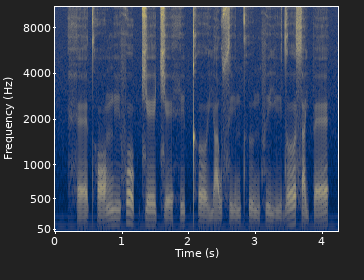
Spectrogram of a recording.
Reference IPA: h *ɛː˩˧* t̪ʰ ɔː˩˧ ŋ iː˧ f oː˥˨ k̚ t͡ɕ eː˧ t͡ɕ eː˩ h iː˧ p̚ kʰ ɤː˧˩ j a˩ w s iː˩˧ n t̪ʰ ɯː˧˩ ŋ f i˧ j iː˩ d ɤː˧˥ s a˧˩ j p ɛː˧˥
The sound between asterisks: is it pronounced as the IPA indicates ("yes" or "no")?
yes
